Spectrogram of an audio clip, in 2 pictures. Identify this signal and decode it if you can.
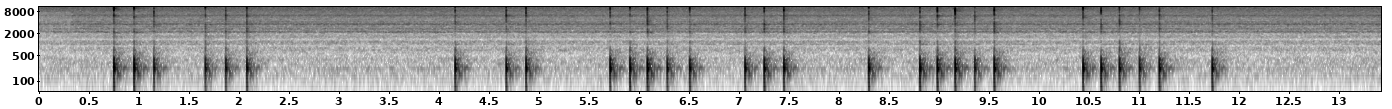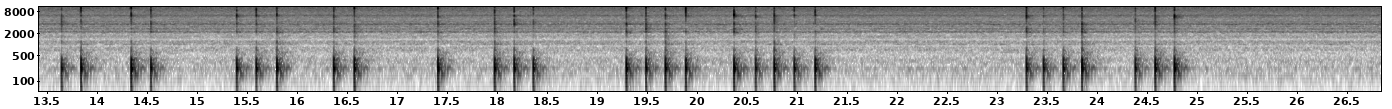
Tap code, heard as knocks on a wall, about 5 knocks a second, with room echo. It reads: N BXEV GMCU S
